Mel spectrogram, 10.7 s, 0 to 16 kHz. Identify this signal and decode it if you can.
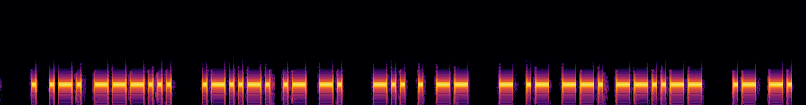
Morse code, heard as a keyed tone, about 20 wpm, 600 Hz. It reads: ER: "AN DEM TAG, AN
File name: dk5ke / Humor-100BpM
